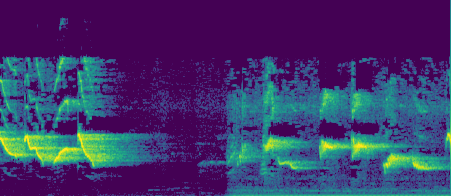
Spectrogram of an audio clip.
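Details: A white-eye lure phrase of high falling whistles, meant to call a rival, followed after a pause by more spaced, sharp high notes over a loud low droning hum.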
